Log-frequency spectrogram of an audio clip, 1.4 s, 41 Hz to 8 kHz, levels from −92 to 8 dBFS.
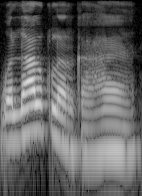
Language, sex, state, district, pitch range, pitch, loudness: Hindi, male, Jharkhand, Garhwa, 135-185 Hz, 140 Hz, -17 LUFS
